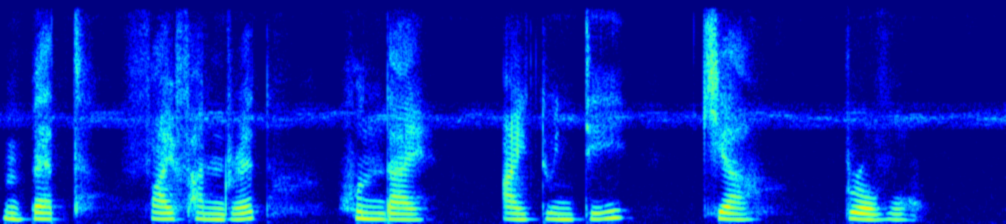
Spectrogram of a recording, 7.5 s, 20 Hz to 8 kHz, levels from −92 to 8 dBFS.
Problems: constant background noise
